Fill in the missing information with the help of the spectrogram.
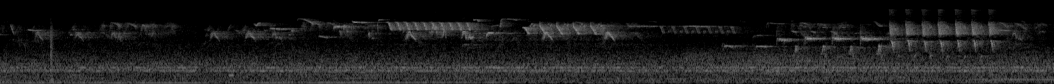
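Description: A nightingale sings varied, rich phrases: rapid repeated notes, buzzy trills and clear whistles, each changing to the next, over a steady low hum.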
